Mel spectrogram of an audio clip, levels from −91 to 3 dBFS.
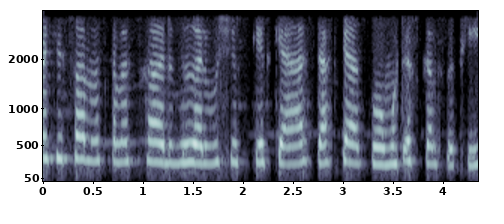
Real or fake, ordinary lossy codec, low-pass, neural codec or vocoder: real; AAC, 32 kbps; 3.6 kHz; none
